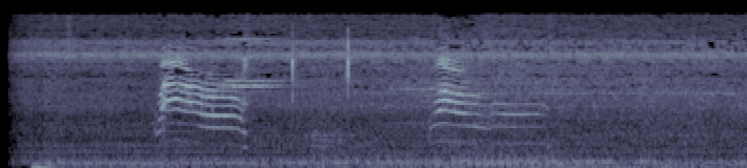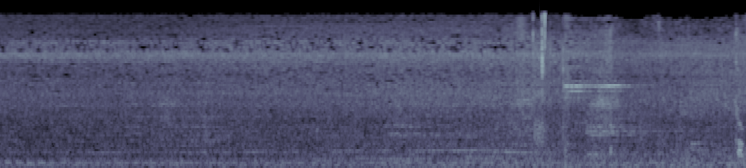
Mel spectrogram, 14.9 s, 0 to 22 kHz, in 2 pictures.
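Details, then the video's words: Domestic cat calling at feeding time, giving two clear falling meows with stacked harmonics near 1.5 and 4.5 seconds, then quiet; a steady low hum runs throughout, with faint clatter later on. "cat food time"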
